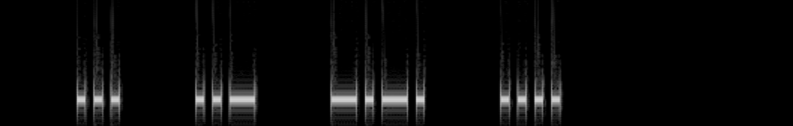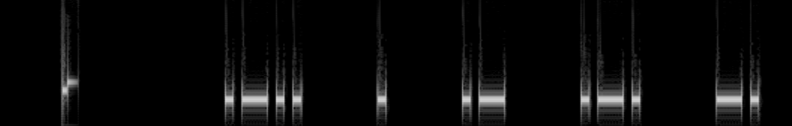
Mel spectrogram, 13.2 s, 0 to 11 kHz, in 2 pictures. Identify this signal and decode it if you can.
Morse code, heard as a keyed tone, about 17 wpm, spaced as for 10 wpm, 700 Hz. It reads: SUCH LEARN
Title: 3x Character Spacing - Top 300 Words - 17wpm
